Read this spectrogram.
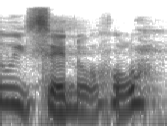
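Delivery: soft, low hushed remark; hushed aside. Retold or imitated. Wife notices her husband is angry, hushed aside. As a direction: murmur it under your breath, a bit wary. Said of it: "yo dije".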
